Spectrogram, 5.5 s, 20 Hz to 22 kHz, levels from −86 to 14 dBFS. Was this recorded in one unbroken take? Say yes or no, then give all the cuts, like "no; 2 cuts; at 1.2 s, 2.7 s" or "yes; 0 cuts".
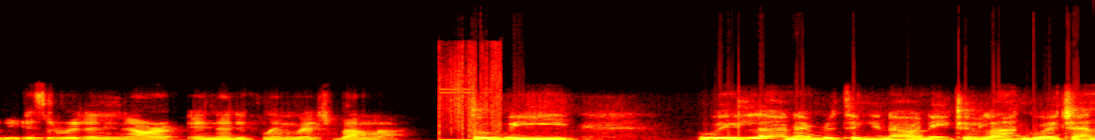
no; 1 cut; at 2.3 s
